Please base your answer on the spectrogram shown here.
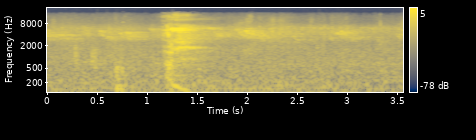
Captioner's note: grunts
